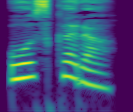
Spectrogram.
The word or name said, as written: ಓಸುಗರ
